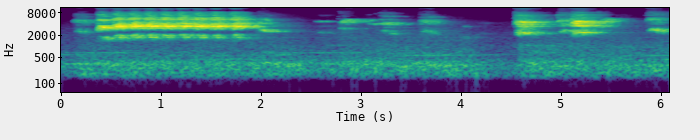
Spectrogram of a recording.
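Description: High-pitched bird calls: a long, loud call held for nearly two seconds near the start, then a string of shorter chirps, and another loud burst of calls about four and a half seconds in.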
